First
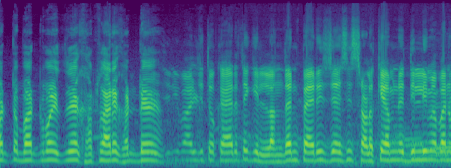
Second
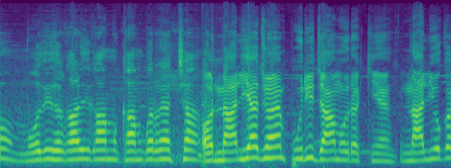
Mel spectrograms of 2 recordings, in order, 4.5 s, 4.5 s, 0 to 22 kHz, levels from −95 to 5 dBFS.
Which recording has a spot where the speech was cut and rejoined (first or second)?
second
